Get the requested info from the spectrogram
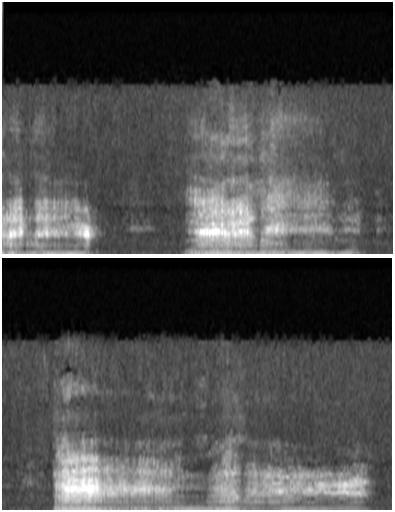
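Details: Pet dog growling like a revving motorbike as a person speaks of accelerating a motorbike: three long, deep, rumbling growls rising and falling in strength, each a few seconds, the last with a wavering, vibrating tone.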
